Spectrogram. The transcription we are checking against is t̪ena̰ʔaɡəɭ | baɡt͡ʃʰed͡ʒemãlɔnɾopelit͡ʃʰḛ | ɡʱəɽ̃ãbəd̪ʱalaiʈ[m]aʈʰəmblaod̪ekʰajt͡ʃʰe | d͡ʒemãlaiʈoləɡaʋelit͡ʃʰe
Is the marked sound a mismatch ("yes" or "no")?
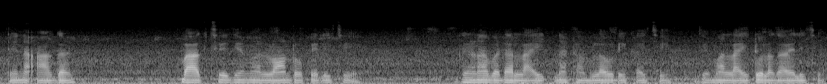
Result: yes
